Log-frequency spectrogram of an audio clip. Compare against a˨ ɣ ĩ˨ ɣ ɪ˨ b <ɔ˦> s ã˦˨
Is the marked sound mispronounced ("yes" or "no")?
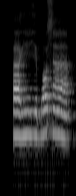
no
